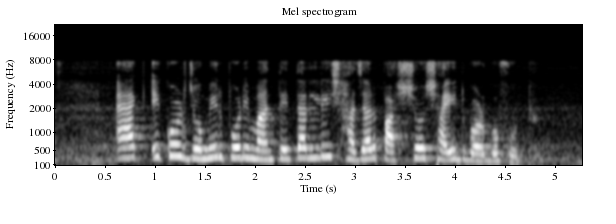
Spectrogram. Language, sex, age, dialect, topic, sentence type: Bengali, female, 25-30, Rajbangshi, agriculture, statement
